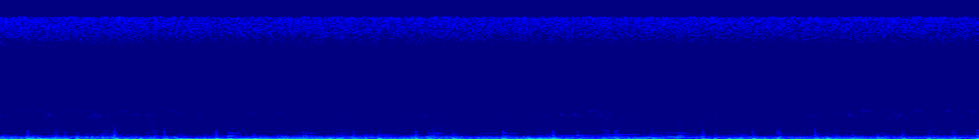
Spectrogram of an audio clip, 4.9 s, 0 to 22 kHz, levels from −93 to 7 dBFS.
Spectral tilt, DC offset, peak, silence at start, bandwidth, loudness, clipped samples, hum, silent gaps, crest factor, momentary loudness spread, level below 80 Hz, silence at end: -9 dB/octave; under 0.1%; -34 dBFS; 0 s; 19.5 kHz; -49 LUFS; under 0.1%; none; none; 10 dB; 2 LU; -44 dBFS; 0 s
